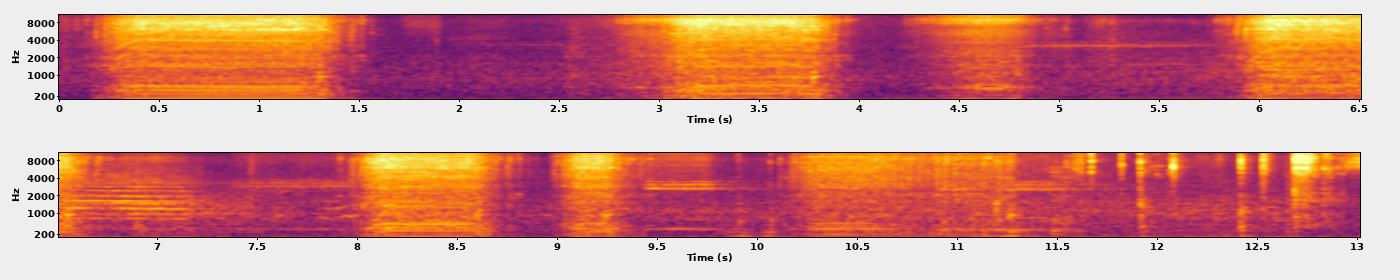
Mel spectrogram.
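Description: A sewing machine stitches school pant fabric in repeated short bursts of rapid clatter separated by pauses, close and loud, with a person talking between runs.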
